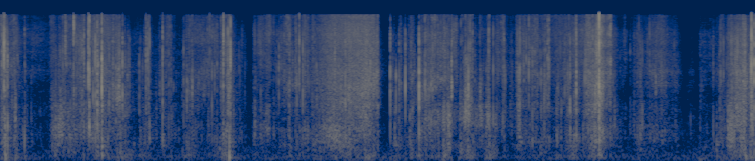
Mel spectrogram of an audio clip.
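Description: A stack of thin, clear, punched plastic sheet protectors, empty and lying on a quilted cloth, is handled, separated and crinkled with fingertips and red-painted nails. Bright, crisp crinkling and crackling comes in uneven bursts with sharp snaps, with almost no low end.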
